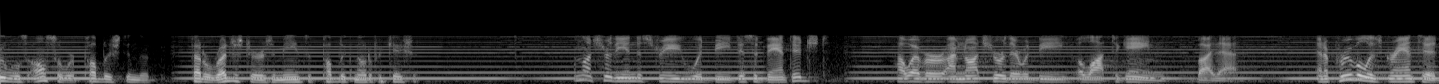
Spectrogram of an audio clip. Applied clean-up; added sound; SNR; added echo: none; Bowed string instrument; 5 dB; none.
